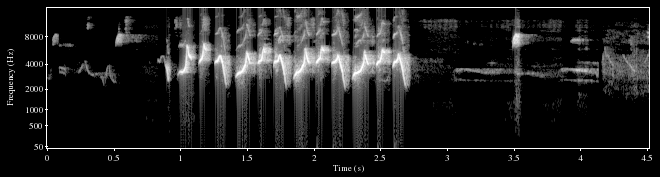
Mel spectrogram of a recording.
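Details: Common yellowthroat song: one clear run of about six rapid, repeated swooping notes over nearly two seconds, a rolling, chanting rhythm, followed by a short high chip and soft background twitters.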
